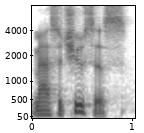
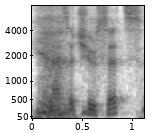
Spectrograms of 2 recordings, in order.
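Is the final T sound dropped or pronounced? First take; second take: dropped; pronounced. First: The final T sound is dropped. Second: The final T sound is pronounced. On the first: The speaker calls it wrong. "Nope. You didn't say the T" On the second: The speaker calls it right.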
